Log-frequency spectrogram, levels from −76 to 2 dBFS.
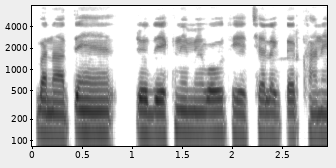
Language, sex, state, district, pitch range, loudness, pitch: Hindi, male, Uttar Pradesh, Jalaun, 120-130 Hz, -20 LUFS, 125 Hz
